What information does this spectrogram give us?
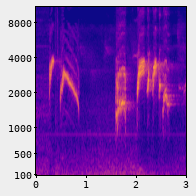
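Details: Caged red-whiskered bulbul tutor song in the doubled 'boen' style: two drawn-out downslurred whistles, a gap, then a rapid chattering run of warbled notes.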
